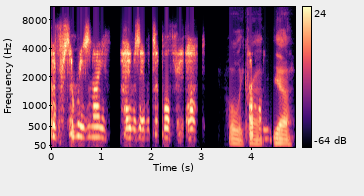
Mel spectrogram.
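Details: Adult male with vocal cord paralysis from a severe injury; told he would need a feeding tube and tracheostomy for life, trach removed after two months, scope later showed cords still paralysed; has spoken this way for over 25 years.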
